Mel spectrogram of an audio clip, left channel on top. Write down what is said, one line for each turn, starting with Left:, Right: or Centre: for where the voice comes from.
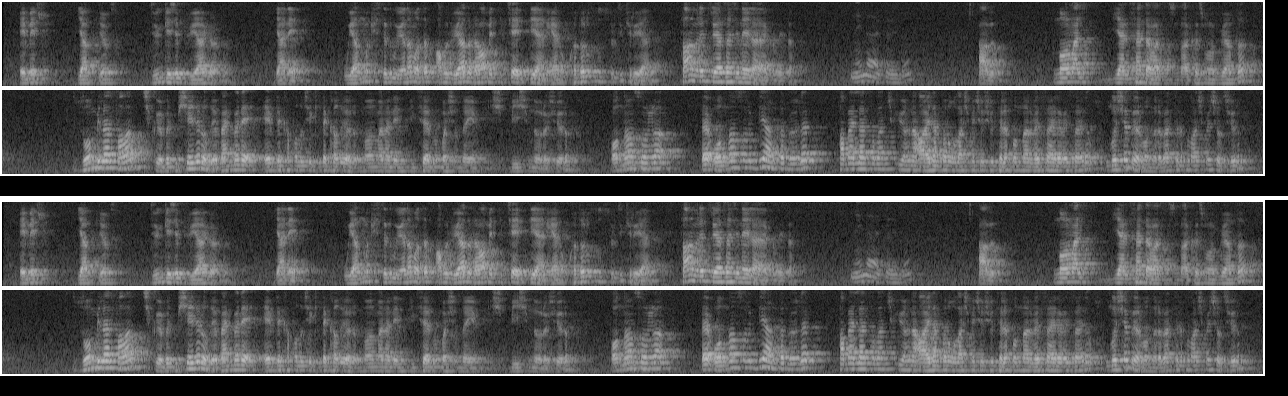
Right: Emir, ya biliyor musun? Dün gece bir rüya gördüm. Yani uyanmak istedim, uyanamadım ama rüya da devam ettikçe etti yani. Yani o kadar uzun sürdü ki rüya. Tahmin et rüya sence neyle alakalıydı?
Left: Neyle alakalıydı?
Right: Abi normal yani sen de varsın şimdi arkadaşım olarak rüyamda. Zombiler falan çıkıyor böyle bir şeyler oluyor. Ben böyle evde kapalı şekilde kalıyorum. Normal hani bilgisayarımın başındayım, iş, bir işimle uğraşıyorum. Ondan
Left: Hmm.
Right: sonra Ve ondan sonra bir anda böyle haberler falan çıkıyor. Hani ailem bana ulaşmaya çalışıyor. Telefonlar vesaire vesaire. Ulaşamıyorum onlara. Ben telefonu açmaya çalışıyorum.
